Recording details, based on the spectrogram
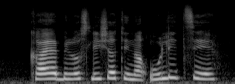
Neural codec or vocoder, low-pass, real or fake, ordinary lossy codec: autoencoder, 48 kHz, 128 numbers a frame, DAC-VAE, trained on Japanese speech; 19.8 kHz; fake; none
